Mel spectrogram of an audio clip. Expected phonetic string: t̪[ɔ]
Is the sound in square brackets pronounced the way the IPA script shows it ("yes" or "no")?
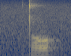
yes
